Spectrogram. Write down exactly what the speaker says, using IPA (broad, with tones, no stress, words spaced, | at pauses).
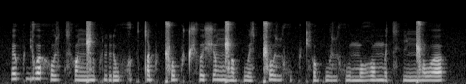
ɛ˦kʷɟo˦ɐ̯ho˨z t͡sʰʌ˨ŋ͡ǁi˨kʷro˨ xʷe˦kʷ tˤo˨kʷǁo˦kʷ t͡ʃʰə˦ʃʌ˦ŋ͡ǁʌ˨kʷ ɛ˨zǁo˦˨zxʷə˨kʷcʰʌ˨kʷ o˨z xʷe˨mə˨ ʁʷe˦mə˨t͡sʰi˨ŋ͡ǁo˦ɐ̯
